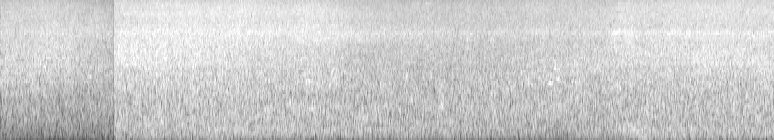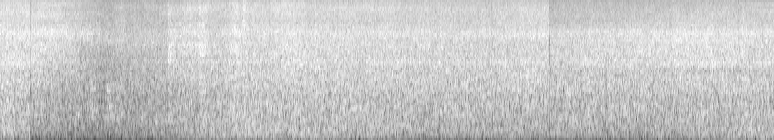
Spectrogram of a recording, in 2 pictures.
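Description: Ocean surf breaking on a beach: a steady rush of wave noise with no distinct events. It jumps louder about two seconds in, dips for a couple of seconds a little past the middle, and shifts in tone again near the end.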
